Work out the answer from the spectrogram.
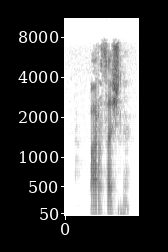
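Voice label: "парсасьны", Komi, male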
